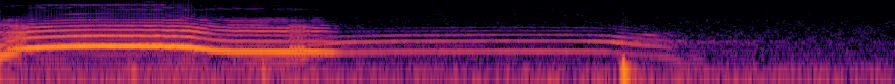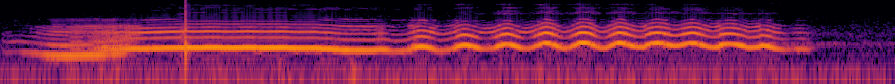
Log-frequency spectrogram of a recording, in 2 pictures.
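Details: Wolves howling: a loud howl that rises, holds and falls, a lower sustained note, then after a pause a new howl climbs and breaks into a rapid, quavering wobble of about a dozen pulses.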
